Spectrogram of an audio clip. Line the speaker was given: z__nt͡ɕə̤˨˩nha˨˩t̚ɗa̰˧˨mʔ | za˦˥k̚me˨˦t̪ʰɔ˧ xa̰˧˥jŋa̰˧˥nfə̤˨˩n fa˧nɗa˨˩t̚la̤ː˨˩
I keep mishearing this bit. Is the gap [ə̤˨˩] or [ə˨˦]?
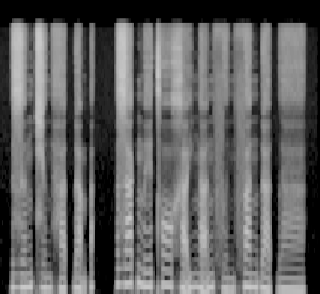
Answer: ə˨˦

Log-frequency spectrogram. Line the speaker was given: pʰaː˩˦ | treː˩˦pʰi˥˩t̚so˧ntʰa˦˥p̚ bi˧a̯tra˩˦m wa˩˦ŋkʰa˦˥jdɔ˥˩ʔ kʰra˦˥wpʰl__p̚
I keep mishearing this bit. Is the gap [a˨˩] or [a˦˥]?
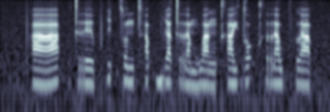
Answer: a˨˩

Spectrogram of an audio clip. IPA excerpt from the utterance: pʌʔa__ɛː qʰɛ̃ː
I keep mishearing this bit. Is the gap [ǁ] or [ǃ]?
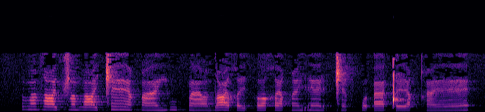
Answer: ǃ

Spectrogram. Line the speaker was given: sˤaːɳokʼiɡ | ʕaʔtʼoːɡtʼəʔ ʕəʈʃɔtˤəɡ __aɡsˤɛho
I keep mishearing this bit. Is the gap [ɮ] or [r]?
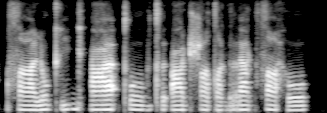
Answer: r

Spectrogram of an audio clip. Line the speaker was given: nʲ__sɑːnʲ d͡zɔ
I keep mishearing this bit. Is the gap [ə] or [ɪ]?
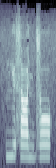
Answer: ə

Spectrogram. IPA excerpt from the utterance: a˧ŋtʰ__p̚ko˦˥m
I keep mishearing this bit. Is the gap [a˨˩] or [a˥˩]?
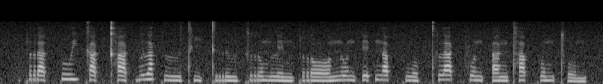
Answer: a˥˩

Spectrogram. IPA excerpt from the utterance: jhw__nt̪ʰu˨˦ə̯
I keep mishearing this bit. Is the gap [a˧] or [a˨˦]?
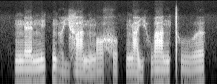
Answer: a˧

